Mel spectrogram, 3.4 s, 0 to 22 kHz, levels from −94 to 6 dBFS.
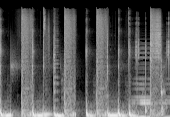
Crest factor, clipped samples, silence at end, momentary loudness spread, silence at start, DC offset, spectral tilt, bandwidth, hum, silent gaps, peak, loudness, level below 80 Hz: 10 dB; under 0.1%; 0 s; 5 LU; 0 s; under 0.1%; -5 dB/octave; 16.5 kHz; none; none; 0 dBFS; -13 LUFS; -14 dBFS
